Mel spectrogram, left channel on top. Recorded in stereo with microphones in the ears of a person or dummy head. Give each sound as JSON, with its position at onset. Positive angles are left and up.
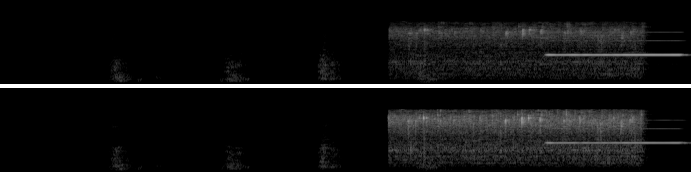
{"t": 1.1, "sound": "footsteps", "side_deg": -25, "distance_m": 3.5}
{"t": 3.9, "sound": "frying", "side_deg": -65, "distance_m": 1.3}
{"t": 5.4, "sound": "a flute", "side_deg": 0, "distance_m": 5.0}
